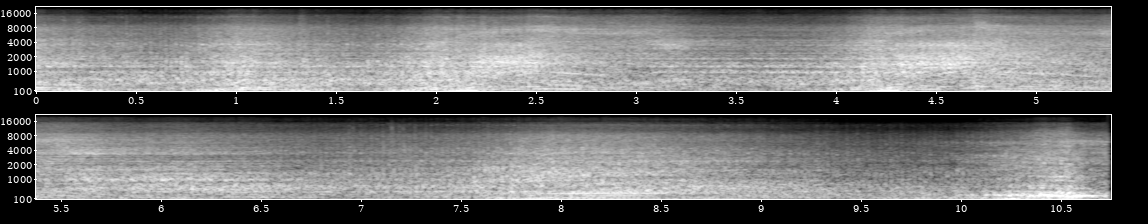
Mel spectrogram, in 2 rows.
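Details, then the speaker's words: 2005 Mercedes E320 CDI turbo diesel after bigger turbocharger install, no leaks, running without air filter: repeated rev blips climb and fall cleanly, smooth turbo whoosh rising on each pull, turbo pulling slightly louder, no rattles; normal revving. "I may be a little bit louder the turbo does sound like it's pulling a little bit louder"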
